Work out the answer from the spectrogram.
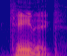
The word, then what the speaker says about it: Koenig: pronounces it Koenig.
